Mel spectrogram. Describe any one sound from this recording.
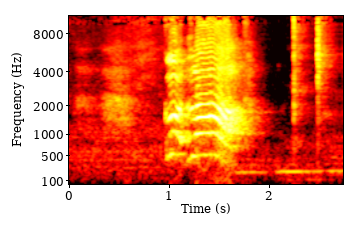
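A young boy shouts with excitement.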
